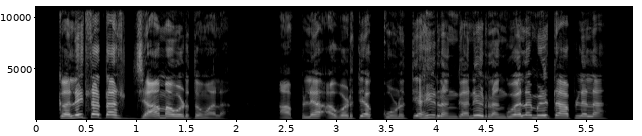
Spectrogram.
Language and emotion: Marathi, happy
